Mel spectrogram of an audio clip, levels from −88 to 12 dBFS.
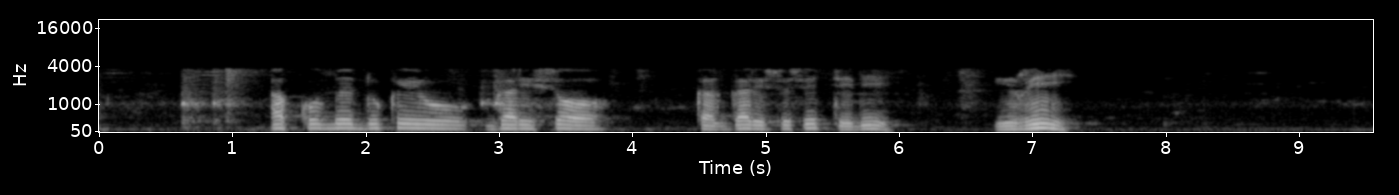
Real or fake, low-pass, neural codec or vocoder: real; 3.6 kHz; none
